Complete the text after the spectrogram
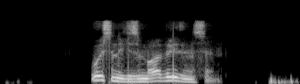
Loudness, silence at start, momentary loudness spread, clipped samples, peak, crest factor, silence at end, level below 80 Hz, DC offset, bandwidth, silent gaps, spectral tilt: -14 LUFS; 0.9 s; 19 LU; under 0.1%; -2 dBFS; 14 dB; 0.15 s; -46 dBFS; under 0.1%; 8.4 kHz; 2.31-2.39 s, 2.48-2.68 s; -5 dB/octave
